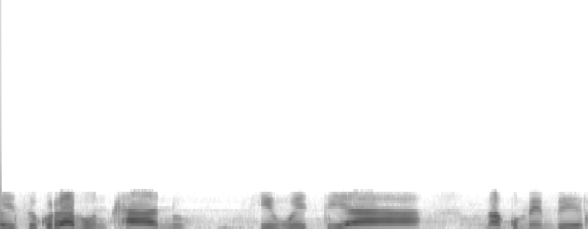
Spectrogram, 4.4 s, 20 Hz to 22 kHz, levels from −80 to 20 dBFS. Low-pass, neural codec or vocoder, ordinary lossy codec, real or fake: 3.6 kHz; vocoder, 44.1 kHz, 128 mel bands every 256 samples, BigVGAN v2; none; fake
